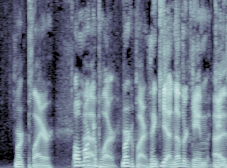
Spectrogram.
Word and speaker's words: Markiplier: number four you get a tie between uh Mark piler Mark play I kind of say his name right Mark plier oh Markiplier Markiplier thank you another game guy player his name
